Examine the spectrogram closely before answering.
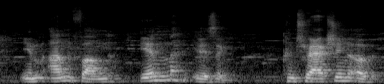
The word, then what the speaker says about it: Anfang: Im Anfang, Anfang is beginning, of course, in any context, and you must be conscious to pronounce that G a little bit throatier than an American would. Im Anfang. Im Anfang.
